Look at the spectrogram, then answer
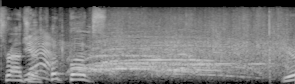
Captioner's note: cheers and applause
